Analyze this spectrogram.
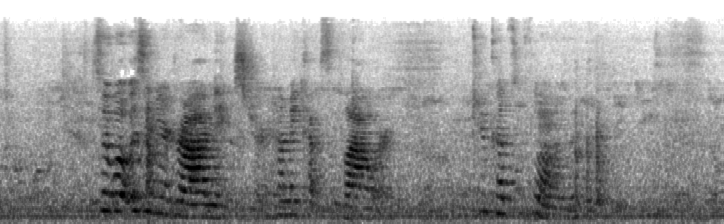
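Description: An older woman talks calmly nearby.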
